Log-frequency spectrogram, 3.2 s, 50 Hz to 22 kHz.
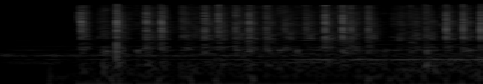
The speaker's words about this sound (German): Die 199 Seiten des Buches tippt Michaelis auf einer Schreibmaschine.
